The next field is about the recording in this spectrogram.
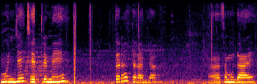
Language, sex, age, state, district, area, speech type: Sindhi, female, 45-60, Uttar Pradesh, Lucknow, urban, spontaneous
